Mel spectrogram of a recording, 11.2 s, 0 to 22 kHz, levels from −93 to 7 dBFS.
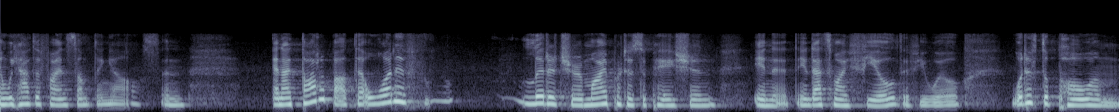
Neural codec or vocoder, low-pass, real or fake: none; 7.2 kHz; real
